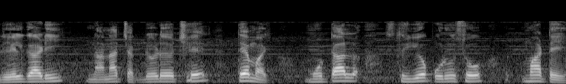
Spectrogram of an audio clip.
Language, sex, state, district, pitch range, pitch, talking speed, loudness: Gujarati, male, Gujarat, Gandhinagar, 125-145 Hz, 135 Hz, 95 wpm, -20 LUFS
